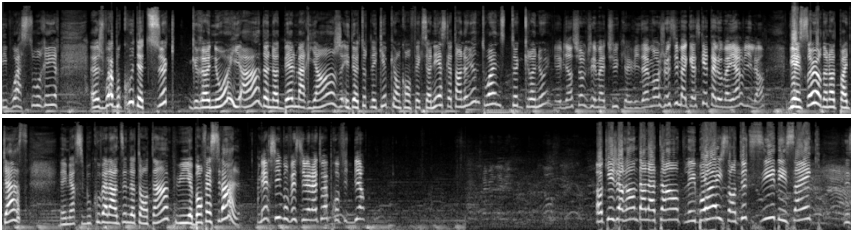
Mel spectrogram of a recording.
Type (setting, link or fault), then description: setting, busy venue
